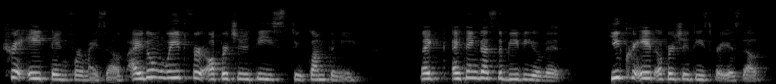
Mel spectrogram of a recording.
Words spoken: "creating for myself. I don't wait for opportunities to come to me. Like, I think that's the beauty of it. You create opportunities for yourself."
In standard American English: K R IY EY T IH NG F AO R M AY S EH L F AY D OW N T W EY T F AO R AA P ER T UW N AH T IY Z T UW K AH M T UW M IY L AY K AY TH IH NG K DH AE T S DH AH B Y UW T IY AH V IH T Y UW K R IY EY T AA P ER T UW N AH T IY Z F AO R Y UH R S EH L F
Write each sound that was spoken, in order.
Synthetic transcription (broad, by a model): K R IY EY T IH NG F AO R M AY S EH L F AY D OW N T W EY T F AO R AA P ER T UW N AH T IY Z T UW K AH M T UW M IY L AY K AY TH IH NG K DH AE T S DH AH B Y UW T IY AH V IH T Y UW K R IY EY T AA P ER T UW N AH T IY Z F AO R Y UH R S EH L F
